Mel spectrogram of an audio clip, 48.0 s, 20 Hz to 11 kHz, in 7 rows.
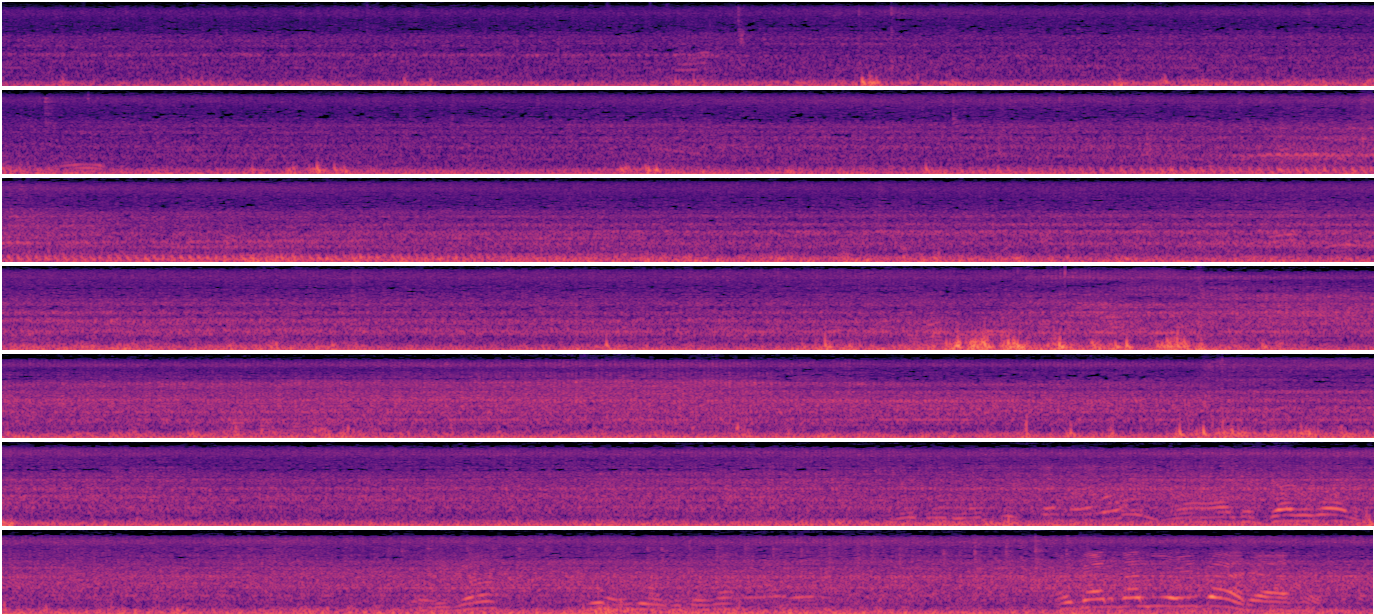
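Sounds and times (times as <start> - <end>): tractor engines running: 0.0 - 48.0.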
